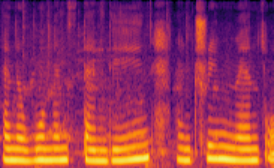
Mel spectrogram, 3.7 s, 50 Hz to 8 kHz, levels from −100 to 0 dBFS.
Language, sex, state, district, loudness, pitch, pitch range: English, female, Nagaland, Kohima, -12 LUFS, 200 Hz, 195-215 Hz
